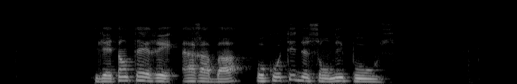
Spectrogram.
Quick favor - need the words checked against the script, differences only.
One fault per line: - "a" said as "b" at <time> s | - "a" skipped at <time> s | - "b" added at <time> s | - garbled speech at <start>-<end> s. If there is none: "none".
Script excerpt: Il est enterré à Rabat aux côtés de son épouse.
none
